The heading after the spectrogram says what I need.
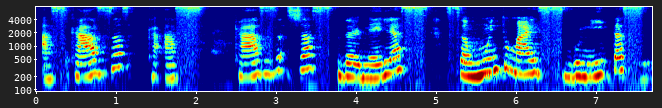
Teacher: a letra S, ao final das sílabas, é pronunciado com um som de sh, diferentemente de outras partes do Brasil, em que soa como S. Por exemplo, no sotaque dessa região, uma frase como as casas vermelhas são muito mais bonitas do que as amarelas seria pronunciada com todos esses S's finais com um som chiado.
